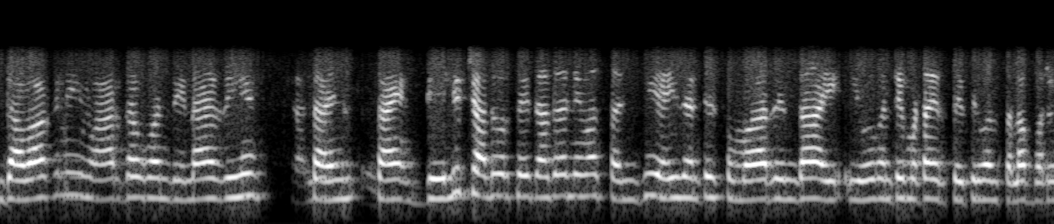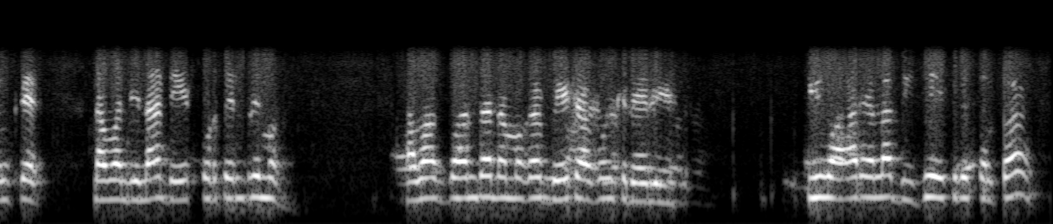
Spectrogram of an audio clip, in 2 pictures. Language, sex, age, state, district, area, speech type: Kannada, female, 60+, Karnataka, Belgaum, rural, conversation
